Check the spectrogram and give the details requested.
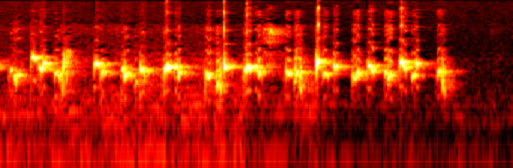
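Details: Bold sooty-headed bulbul in full song, a lure meant to draw rivals into fighting: a steady chain of about fifteen quick, liquid two-part warbles, evenly spaced and bright, ending abruptly before a brief silence.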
